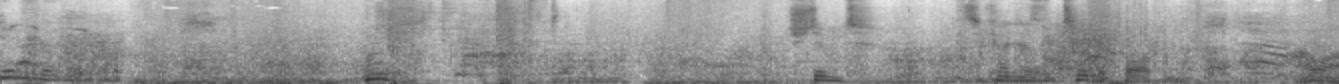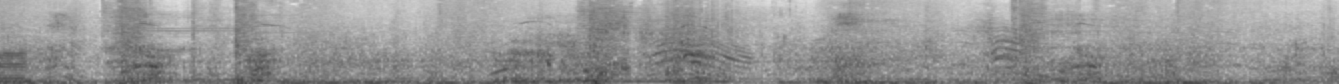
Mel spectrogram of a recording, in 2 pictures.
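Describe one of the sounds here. Wolves snarl and growl.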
